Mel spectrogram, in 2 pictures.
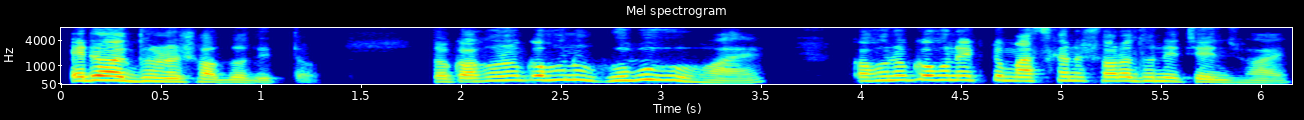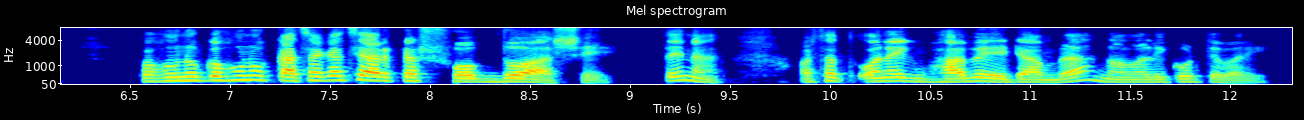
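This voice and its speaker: A man teaches a grammar lesson, his voice pitched a little high. He teases and quizzes his students as he goes. The sound is dry and close, with no room around it. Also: no room sound. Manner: lively, teasing, quizzes students.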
